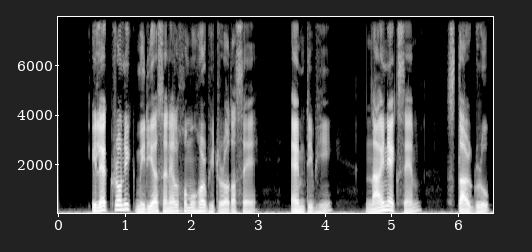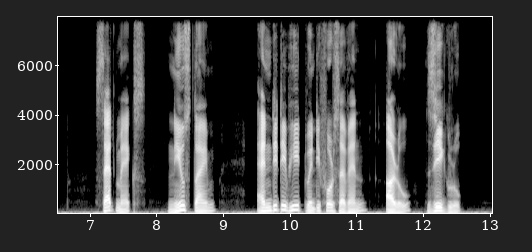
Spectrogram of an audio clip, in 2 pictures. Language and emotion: Assamese, neutral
